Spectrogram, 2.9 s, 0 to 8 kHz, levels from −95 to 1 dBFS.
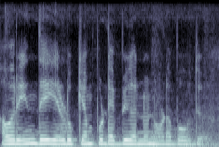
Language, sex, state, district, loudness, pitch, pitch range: Kannada, female, Karnataka, Koppal, -13 LUFS, 215 Hz, 210-220 Hz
